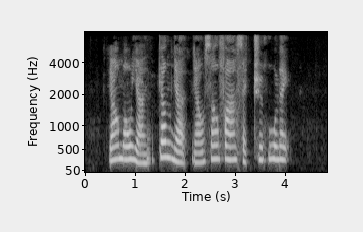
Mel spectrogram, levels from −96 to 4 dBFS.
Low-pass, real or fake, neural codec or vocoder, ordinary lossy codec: 7.2 kHz; fake; codec, 16 kHz in and 24 kHz out, 1.1 kbps, FireRedTTS-2 codec; MP3, 64 kbps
